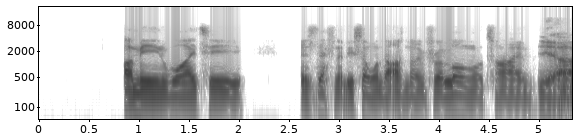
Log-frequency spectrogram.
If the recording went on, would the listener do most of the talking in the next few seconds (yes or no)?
no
